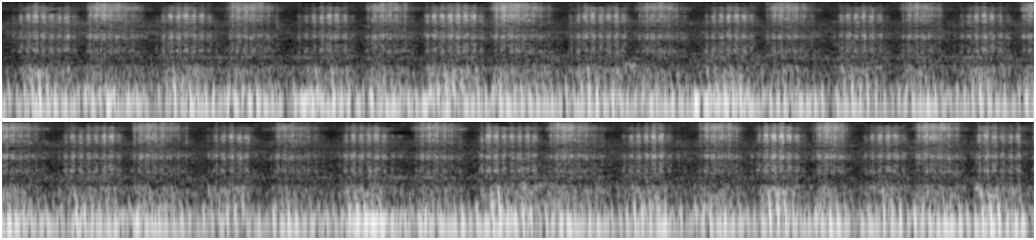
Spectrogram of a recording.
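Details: Close, low cat purring runs throughout, a deep rumbling pulse repeating a few times per second without pause.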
